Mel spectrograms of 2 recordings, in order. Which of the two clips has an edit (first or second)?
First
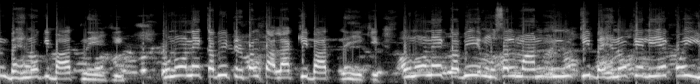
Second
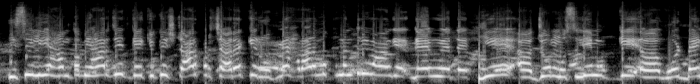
second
